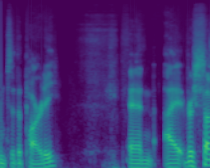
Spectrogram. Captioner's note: laughs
